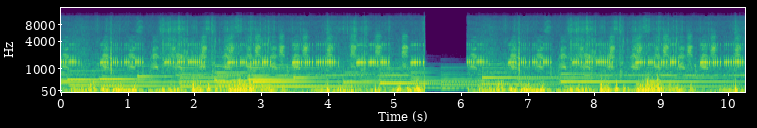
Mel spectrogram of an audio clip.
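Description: A chorus of frogs calling in short repeated bursts, more than one a second, over soft piano music; the frog sound cuts out briefly about halfway through and then resumes.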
